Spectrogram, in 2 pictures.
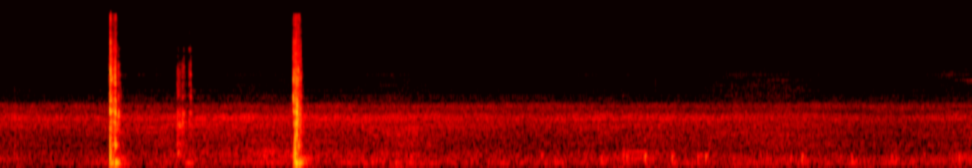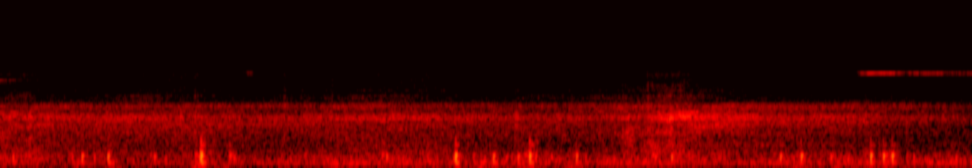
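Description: Traffic rumbles steadily along a wet road nearby.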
